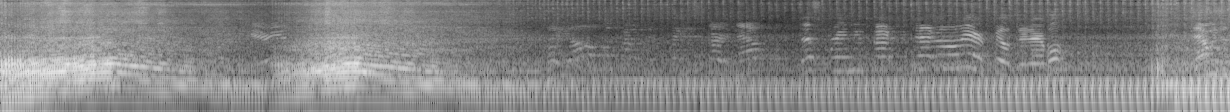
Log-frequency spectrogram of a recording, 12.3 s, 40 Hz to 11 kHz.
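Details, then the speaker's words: Honda ATC200S three-wheeler barn find, four-stroke single, mic down by the exhaust: revs rise and fall, then a steady regular exhaust thump about three beats a second; running well. "See that thump? Get down there by that exhaust and let them hear that thump, folks."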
